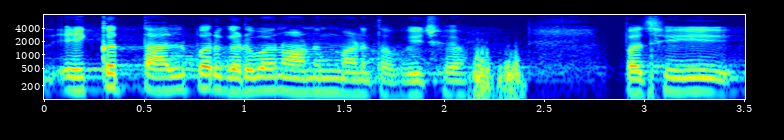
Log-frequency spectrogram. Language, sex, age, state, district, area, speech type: Gujarati, male, 18-30, Gujarat, Rajkot, rural, spontaneous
